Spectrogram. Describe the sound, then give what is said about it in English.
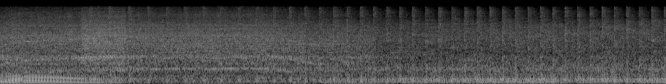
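A motorcycle engine kicks into life with a quick rising rev, then settles into a loud, steady, throbbing idle that rumbles on without pause. No voices are heard. “the whole island's got a thing about zooming around on two wheels”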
